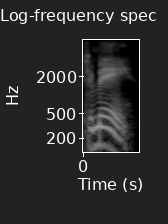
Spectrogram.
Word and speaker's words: Jamay: And my name's Jamay. Just wanted to clarify. Jamay. That's a great name, Jamay. How do you spell it? Kind of like Jimmy, but it's pronounced Jamay.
